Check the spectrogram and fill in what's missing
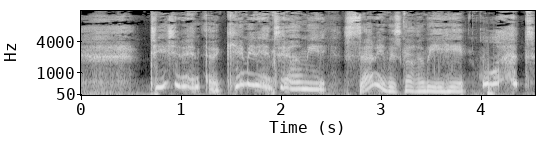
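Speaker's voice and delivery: mock phony innocent surprise, very high and swooping. Mocking a reality show cast member's confessional line: imitating Tisha's fake surprise. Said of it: "That was so fake".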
